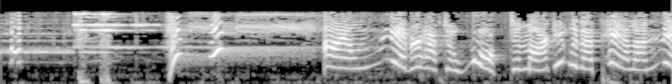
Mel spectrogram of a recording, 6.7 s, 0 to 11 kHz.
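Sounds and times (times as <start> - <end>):
bicycle siren rising whistle-like swoop: 0.0 - 3.2
bicycle bell ringing: 0.7 - 3.2
speech: 4.5 - 6.7.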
